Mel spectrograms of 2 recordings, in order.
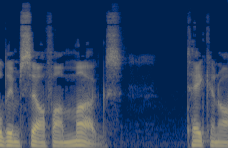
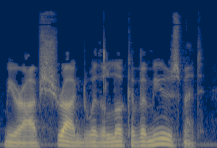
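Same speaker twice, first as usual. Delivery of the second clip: usual speaking voice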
